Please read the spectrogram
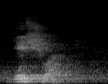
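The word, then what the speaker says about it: ישוע: 여호수아는 우리가 잘 이름에서 무슨지 조슈아, 본토바로 부르는 예슈아. 누구랑 발음이 같아요? 예수님의 발음과 같죠. 자, 유대인들에게 여호수아 발음하라면 뭐라고 발음해요? 예슈아.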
